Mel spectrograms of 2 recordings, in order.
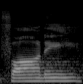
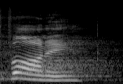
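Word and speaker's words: Fani: local attorney generals and fonnie fonnie you know fonnie spelled f a n i my name is fonnie f a ni I I don't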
